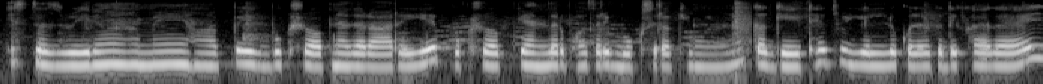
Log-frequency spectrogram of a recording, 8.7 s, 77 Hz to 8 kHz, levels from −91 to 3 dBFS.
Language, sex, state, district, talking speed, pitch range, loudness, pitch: Hindi, female, Goa, North and South Goa, 225 wpm, 210-230 Hz, -21 LUFS, 220 Hz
